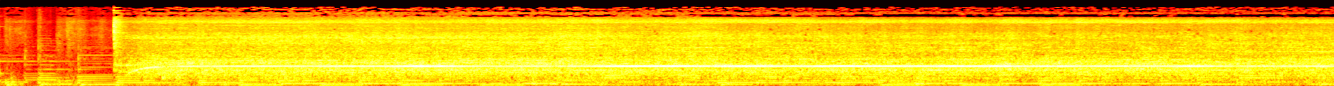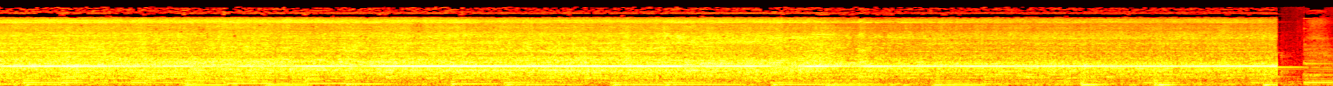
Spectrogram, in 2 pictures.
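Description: Handheld hair dryer switched on about a second in and then running steadily: a rush of blown air with a steady high whine.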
